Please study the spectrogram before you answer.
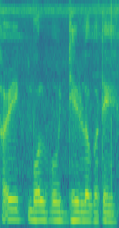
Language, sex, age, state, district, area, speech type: Assamese, male, 18-30, Assam, Nagaon, rural, spontaneous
